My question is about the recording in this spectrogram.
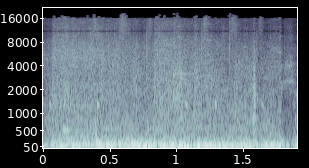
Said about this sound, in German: die Tankstelle gerade explodieren lassen.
